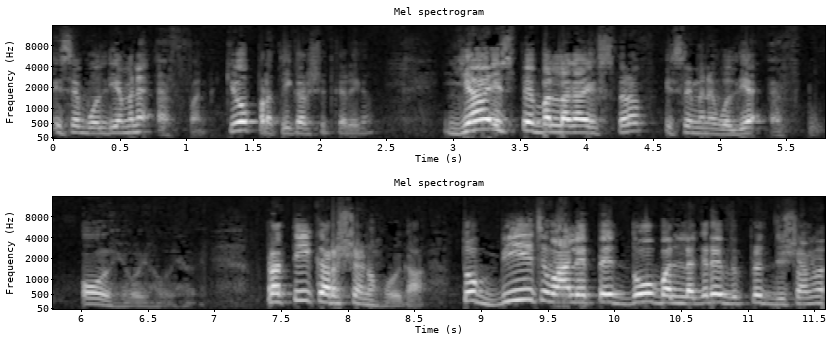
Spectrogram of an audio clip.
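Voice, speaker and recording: A man teaching a physics lecture in an animated, teasing way, repeating key lines. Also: sits high. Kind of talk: classroom lecture.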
